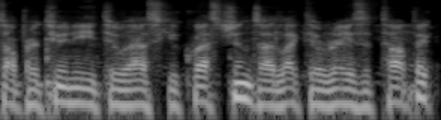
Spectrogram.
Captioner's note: speaking French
